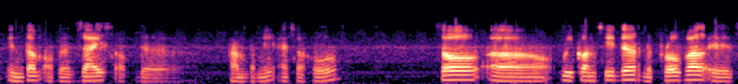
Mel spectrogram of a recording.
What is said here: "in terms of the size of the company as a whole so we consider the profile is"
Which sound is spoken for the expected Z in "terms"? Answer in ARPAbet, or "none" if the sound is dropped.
none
